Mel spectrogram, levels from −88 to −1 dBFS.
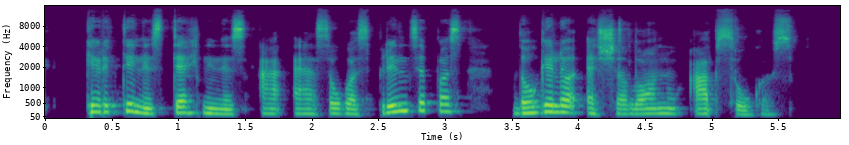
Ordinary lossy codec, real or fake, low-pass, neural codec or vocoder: MP3, 96 kbps; fake; 14.4 kHz; autoencoder, 48 kHz, 128 numbers a frame, DAC-VAE, trained on Japanese speech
